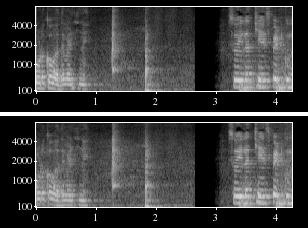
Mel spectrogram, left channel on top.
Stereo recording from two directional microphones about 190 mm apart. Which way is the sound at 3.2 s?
55° right (ahead or behind).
